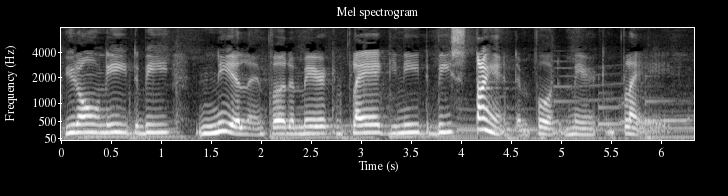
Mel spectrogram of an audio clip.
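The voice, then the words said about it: Put-on redneck voice. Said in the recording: “I got to do my redneck voice.”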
